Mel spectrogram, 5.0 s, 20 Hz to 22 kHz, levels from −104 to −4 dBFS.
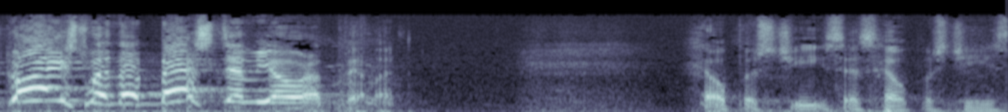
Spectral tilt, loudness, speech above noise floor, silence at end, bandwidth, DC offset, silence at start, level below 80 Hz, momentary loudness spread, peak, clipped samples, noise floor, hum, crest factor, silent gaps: -1.5 dB/octave; -22 LUFS; 36 dB; 0 s; 12.5 kHz; under 0.1%; 0 s; -48 dBFS; 18 LU; -8 dBFS; under 0.1%; -63 dBFS; none; 16 dB; none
